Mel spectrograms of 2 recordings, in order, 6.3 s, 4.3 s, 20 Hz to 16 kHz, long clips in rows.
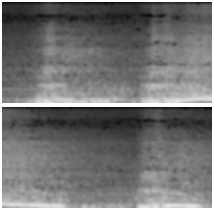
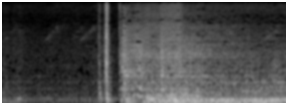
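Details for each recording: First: Toyota Corolla Big Body GLI after ECT sensor fix for failed cold start, hard starting and misfire: three quick throttle blips, revs climb cleanly and fall straight back to idle without stumbling or misfiring; healthy revving. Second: Toyota Big Body GLI, starter cranks briefly, engine catches to a low, uneven sagging idle around 400–500 rpm, misfiring and hard starting; cold start not working due to faulty ECT coolant sensor.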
